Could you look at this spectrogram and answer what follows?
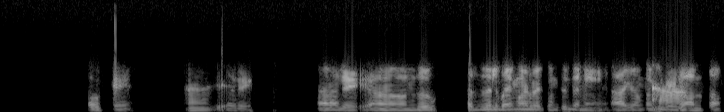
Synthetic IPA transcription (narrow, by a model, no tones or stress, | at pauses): o̞ːke | sɐɾi | aːnaːd̪iond̪u | sɐt̪ːɐd̪ɐlːibʱɐjmaːɽbe̞ːkuɐnt̪id̪ːaːneɦaːɡemɐɡelːaːɐnt̪ɐ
